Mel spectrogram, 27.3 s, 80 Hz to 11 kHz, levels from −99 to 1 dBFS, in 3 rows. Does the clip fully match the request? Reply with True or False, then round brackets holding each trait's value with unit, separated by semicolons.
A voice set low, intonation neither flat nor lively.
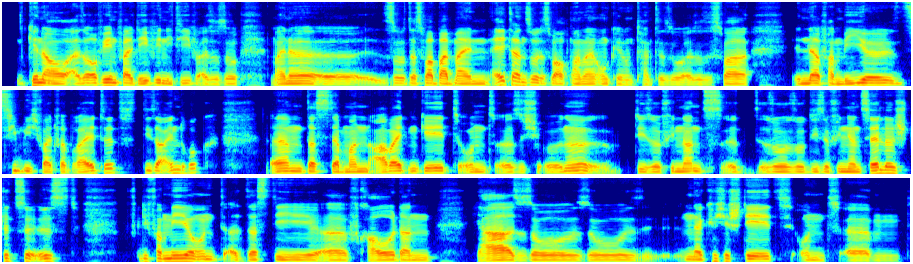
True (95 Hz; 3.2 semitones)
